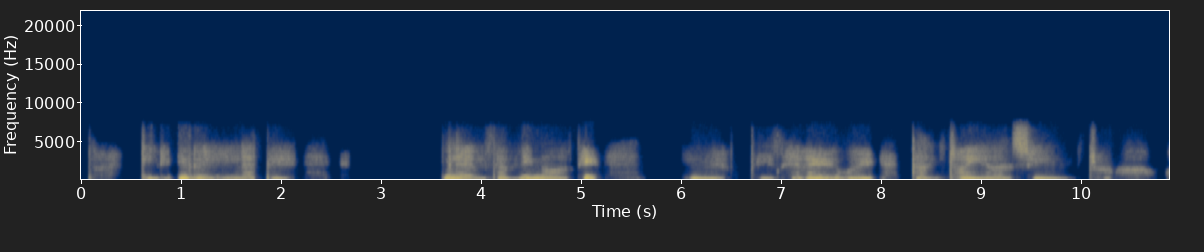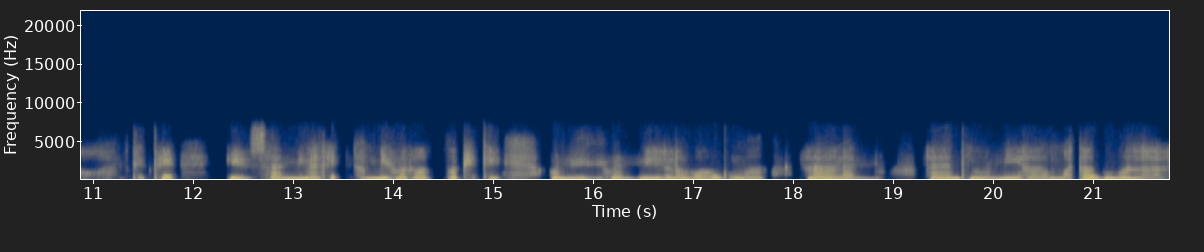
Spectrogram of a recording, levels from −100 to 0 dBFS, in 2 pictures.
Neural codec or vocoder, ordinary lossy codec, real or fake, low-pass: codec, 16 kHz, 0.5 kbps, X-Codec, HuBERT features, trained on general audio; Opus, 16 kbps; fake; 7.2 kHz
